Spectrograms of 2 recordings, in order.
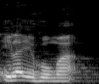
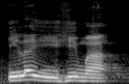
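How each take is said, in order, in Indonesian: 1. Vokal setelah h adalah 'u'. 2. Vokal setelah h adalah 'i'. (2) "jadinya hi bacanya"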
